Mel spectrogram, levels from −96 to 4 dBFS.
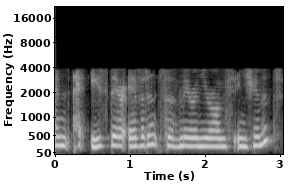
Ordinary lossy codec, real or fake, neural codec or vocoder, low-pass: AAC, 16 kbps; fake; codec, 16 kHz, 2 kbps, FunCodec, trained on Chinese and English, 25 frames a second; 7.2 kHz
